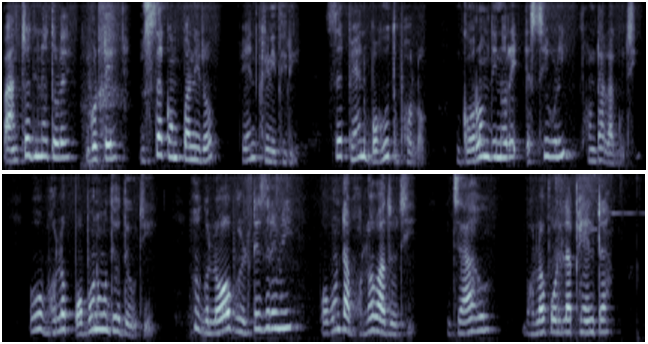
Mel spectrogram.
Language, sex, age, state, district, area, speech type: Odia, female, 45-60, Odisha, Kandhamal, rural, spontaneous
